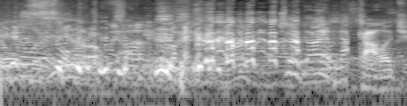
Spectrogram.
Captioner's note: group laughing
